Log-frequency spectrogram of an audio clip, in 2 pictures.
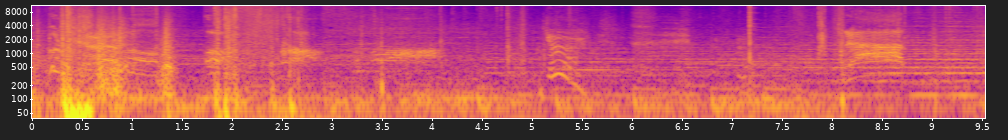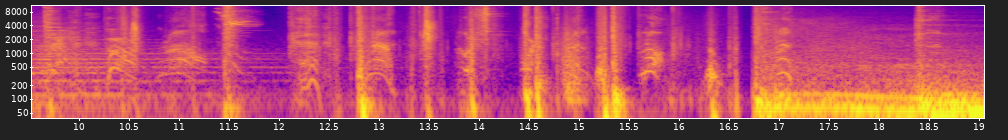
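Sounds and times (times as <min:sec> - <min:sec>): fighters grunting and shouting: 0:00.0 - 0:04.2, 0:05.0 - 0:05.8, 0:07.9 - 0:09.0, 0:09.6 - 0:11.4, 0:12.1 - 0:16.0
film score music: 0:00.0 - 0:19.0.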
